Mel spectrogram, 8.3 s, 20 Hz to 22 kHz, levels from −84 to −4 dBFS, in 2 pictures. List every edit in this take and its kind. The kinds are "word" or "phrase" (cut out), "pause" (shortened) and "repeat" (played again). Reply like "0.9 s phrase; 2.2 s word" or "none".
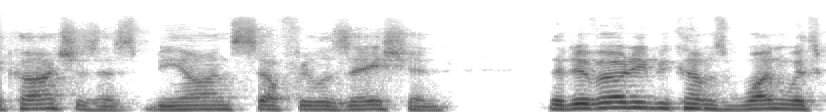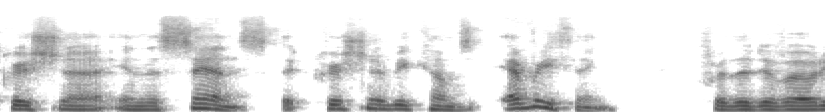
none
